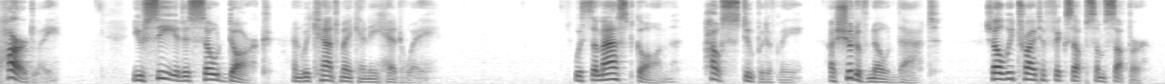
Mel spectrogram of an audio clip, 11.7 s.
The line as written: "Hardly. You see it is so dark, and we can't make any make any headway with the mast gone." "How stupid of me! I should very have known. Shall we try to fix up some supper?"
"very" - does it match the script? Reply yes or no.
no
